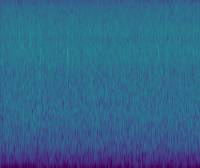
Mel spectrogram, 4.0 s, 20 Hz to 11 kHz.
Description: rain3.ogg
